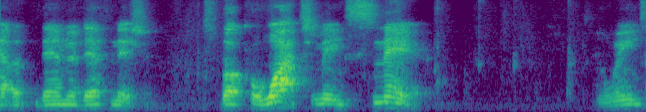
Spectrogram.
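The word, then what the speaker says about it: Qawach: Now, it's not Kawash, Kawach.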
